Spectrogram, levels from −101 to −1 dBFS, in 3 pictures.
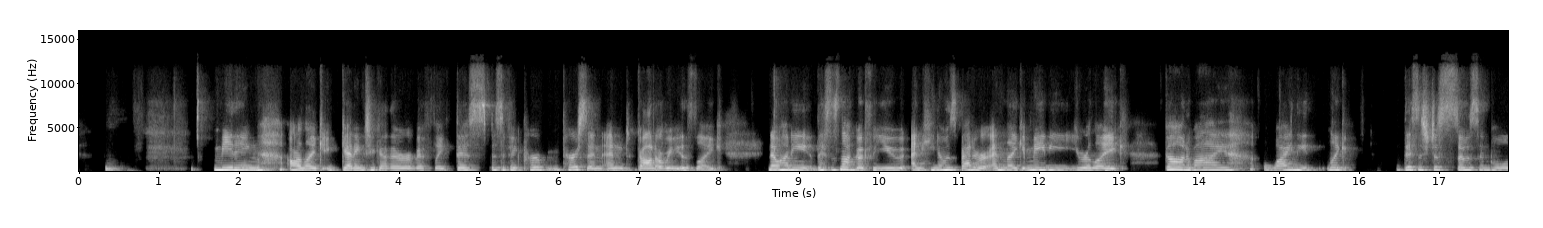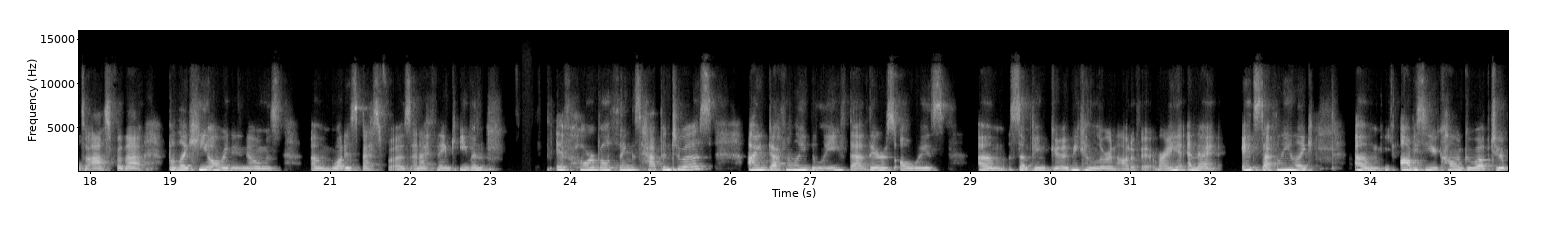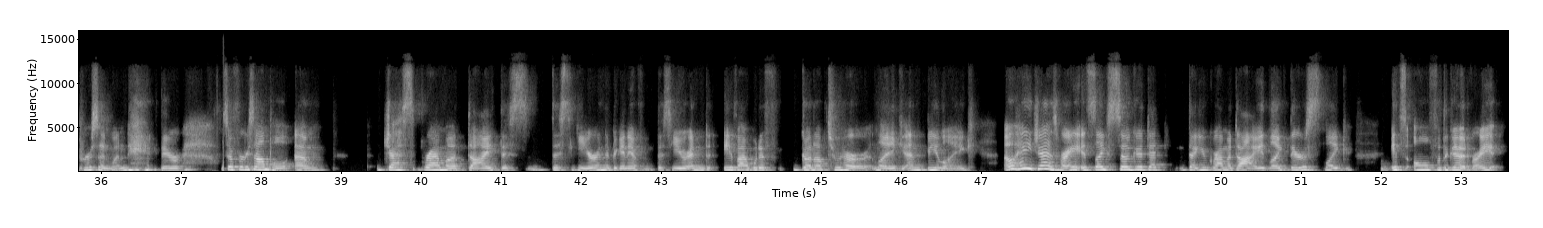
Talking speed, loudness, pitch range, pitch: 170 wpm, -26 LUFS, 225-255 Hz, 240 Hz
